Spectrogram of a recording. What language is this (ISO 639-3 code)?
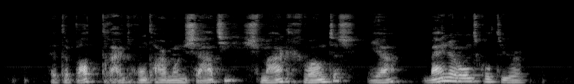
nld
